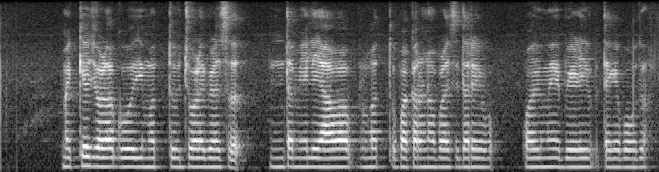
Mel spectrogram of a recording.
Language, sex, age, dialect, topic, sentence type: Kannada, male, 18-24, Northeastern, agriculture, question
